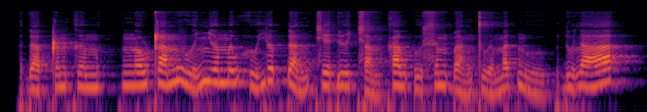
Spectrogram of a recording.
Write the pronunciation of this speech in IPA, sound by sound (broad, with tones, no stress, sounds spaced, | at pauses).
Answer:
ɗ aː˨˩ p̚ ʈ ə˧ m k ə˧ m | n ɔ˧˥ w ʈ a˧˥ m v u˨˩˦ ə̯ ɲ əː˧ m ə˧˥ w h u˨˩˦ j əː˦˥ p̚ ɗ a˨˩˦ n c e˧ ɗ ɨ˧˥ ə̯ c a˨˩˨ m k a˧ w ʔ u˨˩ s ə˧ m ɓ a˨˩˦ ŋ t̪ u˨˩˨ ə̯ m a˦˥ t̚ m u˨˩ | ɗ u˨˩˦ l aː˧˥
